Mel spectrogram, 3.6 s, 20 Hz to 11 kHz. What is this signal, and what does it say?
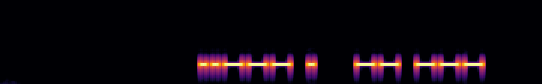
Morse code, heard as a keyed tone, about 32 wpm, 700 Hz. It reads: 2E MO
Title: Field Day Exchanges - 30wpm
